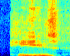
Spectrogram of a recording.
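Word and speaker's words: Tews: This episode is brought to you by my friend Val Tees. Tees is spelled T-E-W-S, but it sounds like, as I've been saying, tease.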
